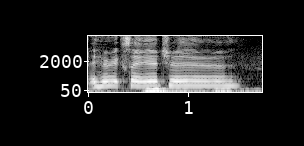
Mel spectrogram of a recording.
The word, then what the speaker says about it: Eric Sanchez: i am joined today by none other than eric sanchez is that am i saying that right yeah saying it right eric sanchez yeah that's it well that's that's an interesting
